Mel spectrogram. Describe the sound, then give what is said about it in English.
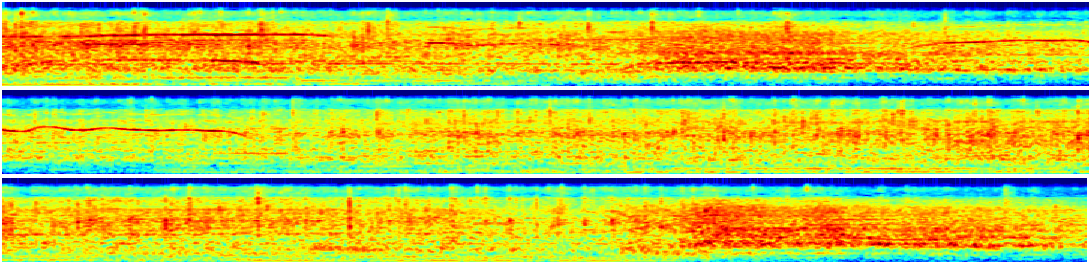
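A big stadium crowd roars and sings together in sustained, chant-like tones, with cheers, whistles and shouts rising over the steady wall of voices throughout. “But you're talking about something that gets the crowd engaged.”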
